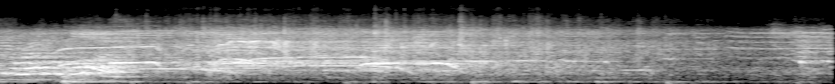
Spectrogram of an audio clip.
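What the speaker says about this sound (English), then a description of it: "Let's give a round of applause." A crowd at a high school boys basketball game applauds and cheers in a diffuse, echoing gym, with whoops and claps rising then fading over several seconds.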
